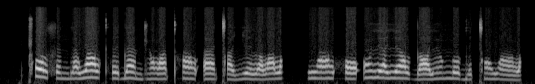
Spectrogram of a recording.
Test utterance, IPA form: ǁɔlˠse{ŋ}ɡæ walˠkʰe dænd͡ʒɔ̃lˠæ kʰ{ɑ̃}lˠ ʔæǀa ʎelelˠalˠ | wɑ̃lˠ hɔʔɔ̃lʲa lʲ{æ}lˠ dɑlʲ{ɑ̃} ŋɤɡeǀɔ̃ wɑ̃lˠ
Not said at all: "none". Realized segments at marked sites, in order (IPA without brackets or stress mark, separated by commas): ŋ, ɑ̃, a, ɔ̃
